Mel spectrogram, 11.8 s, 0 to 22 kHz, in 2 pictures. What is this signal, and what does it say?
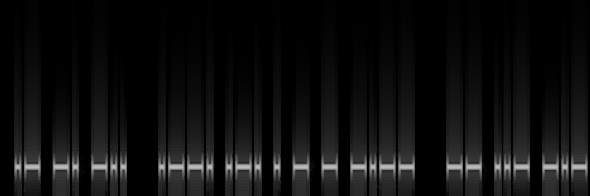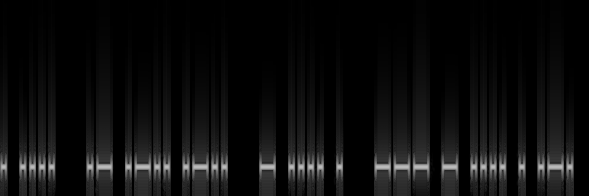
Morse code, heard as a keyed tone, about 25 wpm, 600 Hz. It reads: AND PRETTY MUCH ALL THE OTHER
